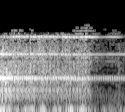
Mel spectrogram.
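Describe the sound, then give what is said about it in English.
A doorbell rings in one sustained, bright metallic tone with steady high overtones, then cuts off and leaves a faint fading hum. No one speaks. “Oh, there's someone at the door.”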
